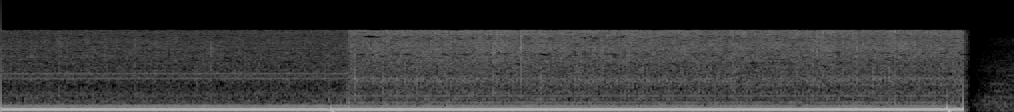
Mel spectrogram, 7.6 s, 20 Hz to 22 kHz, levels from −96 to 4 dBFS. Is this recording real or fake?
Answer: real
